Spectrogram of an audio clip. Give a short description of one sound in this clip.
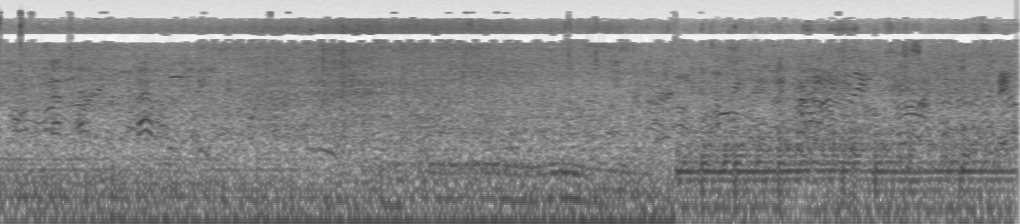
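A crowd of young people chatters and shouts outdoors.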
